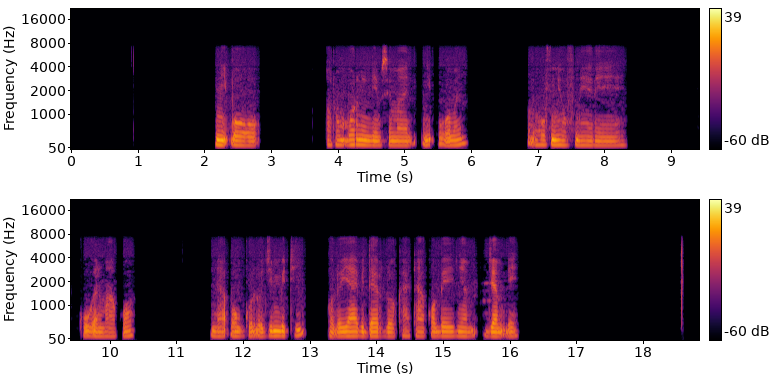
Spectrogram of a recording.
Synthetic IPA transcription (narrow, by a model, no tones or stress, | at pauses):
niɓɔwɔ | ʔɔtɔnɓoɾnindimsɛmanḭɓːṵɡɔ̰man | ɔɗɔ̰hufnihufnɛɾɛ | kuːɡalmakɔ | ndaɓɔ̰ɡːɔlʔɔ̰d͡ʒimbiti | ʔɔɗɔjaːbidaɾdɔkatakɔbɛd͡ʒamɗɛ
